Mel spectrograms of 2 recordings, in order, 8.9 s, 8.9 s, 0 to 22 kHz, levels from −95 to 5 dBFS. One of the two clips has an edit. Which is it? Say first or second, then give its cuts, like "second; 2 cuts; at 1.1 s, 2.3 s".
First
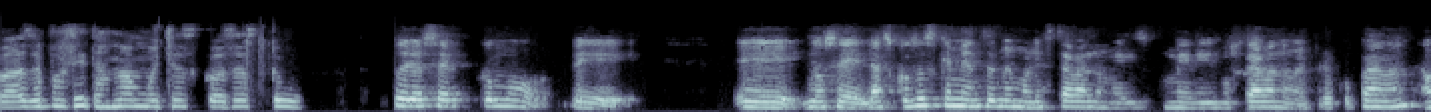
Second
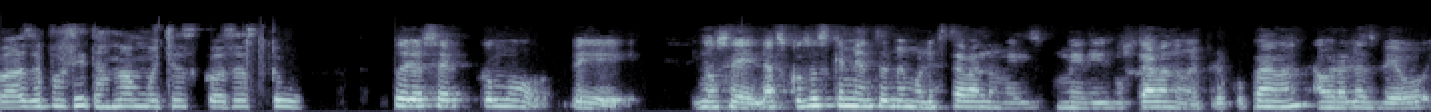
second; 1 cut; at 4.3 s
